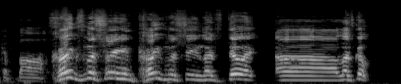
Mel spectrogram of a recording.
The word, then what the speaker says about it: Kriegsmaschine: How do you pronounce that? Kriegsmaschine.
